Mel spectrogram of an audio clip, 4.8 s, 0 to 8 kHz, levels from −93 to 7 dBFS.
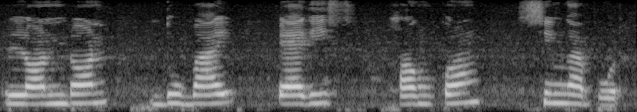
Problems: constant background noise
